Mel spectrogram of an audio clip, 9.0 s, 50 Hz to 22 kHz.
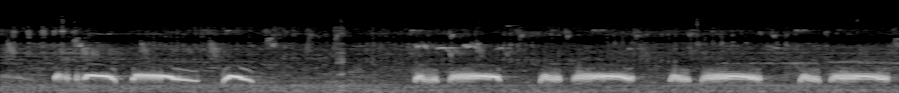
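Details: Spotted dove lure recording in the kuk 1 mersik style, used in the forest to draw wild birds; low mellow coos in two paired bursts, each a short note followed by a longer drawn coo, repeated against quiet background hiss.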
